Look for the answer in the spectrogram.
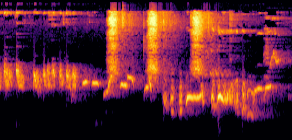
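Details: Bornean White-rumped shama for training captive birds: a quick stuttering trill of whistled notes, harsh broadband rasps, then a lower warbling whistled phrase.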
